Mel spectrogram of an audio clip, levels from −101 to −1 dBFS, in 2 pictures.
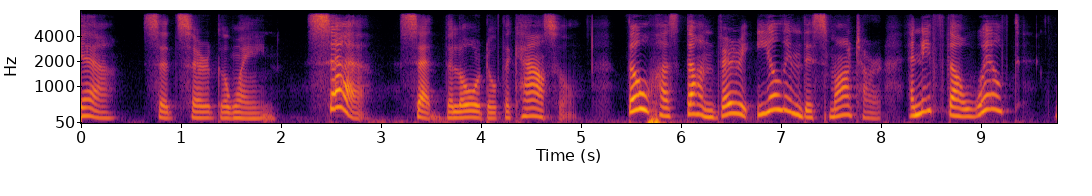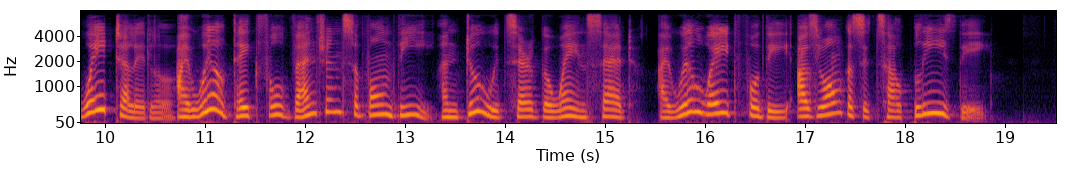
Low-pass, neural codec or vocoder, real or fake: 7.2 kHz; codec, 16 kHz, 0.8 kbps, ZipCodec; fake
